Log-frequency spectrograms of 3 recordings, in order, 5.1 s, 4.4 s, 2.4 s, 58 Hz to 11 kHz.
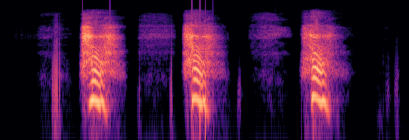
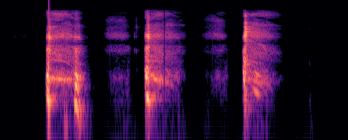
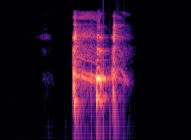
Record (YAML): exhalation_length: 5.1 s
exhalation_amplitude: 29149
exhalation_signal_mean_std_ratio: 0.38
three_cough_length: 4.4 s
three_cough_amplitude: 31313
three_cough_signal_mean_std_ratio: 0.3
cough_length: 2.4 s
cough_amplitude: 32079
cough_signal_mean_std_ratio: 0.28
survey_phase: beta (2021-08-13 to 2022-03-07)
age: 45-64
gender: Female
wearing_mask: 'No'
symptom_none: true
smoker_status: Ex-smoker
respiratory_condition_asthma: false
respiratory_condition_other: false
recruitment_source: REACT
submission_delay: 1 day
covid_test_result: Negative
covid_test_method: RT-qPCR
influenza_a_test_result: Unknown/Void
influenza_b_test_result: Unknown/Void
